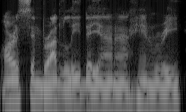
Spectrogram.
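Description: Chatty low-voiced male podcast host. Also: monotone, normal speed, warm tone, dry recording, clean studio sound. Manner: chatty, many fillers and restarts. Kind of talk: live video-call interview. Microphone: video call.

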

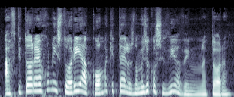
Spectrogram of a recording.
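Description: Young woman podcast host, chatty and laughy, slangy, relaxed chat. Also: mid-range voice. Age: young adult. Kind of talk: casual chat.

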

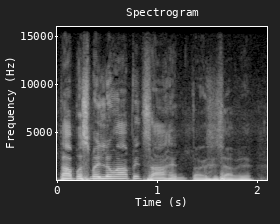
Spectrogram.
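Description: A young man hosts a casual chat among old friends, rambling through his stories with plenty of fillers. His voice sits a bit high yet sounds mellow and dark. The recording is dry and close. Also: big pitch swings, quick pace, no room sound. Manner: rambling storytelling with many fillers and laughs. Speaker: podcast host.

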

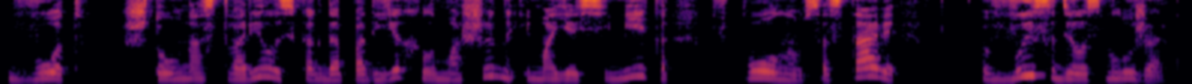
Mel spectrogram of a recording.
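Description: A woman's voice: mid-range voice, normal speed, a little mellow. A woman reading an audiobook aloud, telling the story in a dry, ironic first-person way. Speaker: audiobook reader. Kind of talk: audiobook narration.

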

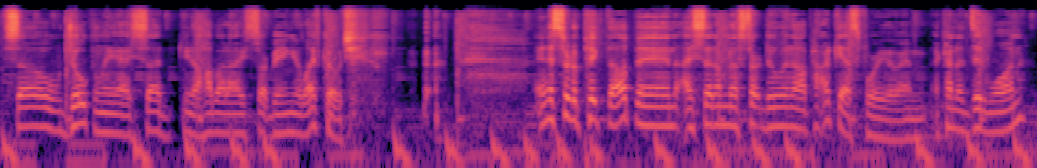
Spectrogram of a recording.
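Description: Guy hosting a podcast, rambling and encouraging, soft music behind. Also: medium pitch, normal speed. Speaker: podcast host. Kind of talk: casual motivational monologue.

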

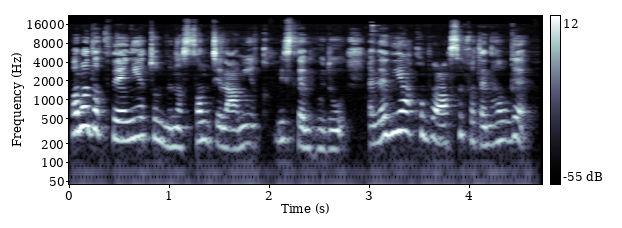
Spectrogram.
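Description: A woman narrating a novel as an audiobook in an expressive reading voice. Her pitch sits fairly high and moves widely. The tone stays mellow and dark. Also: quick pace.

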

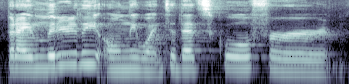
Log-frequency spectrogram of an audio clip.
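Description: A woman's voice: medium pitch, a little fast. A young woman from the Chicago area co-hosting a podcast in casual chat, talking loosely with lots of "like" and casual swearing. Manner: chatty, swears freely, many "like" fillers. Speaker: podcast co-host.

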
